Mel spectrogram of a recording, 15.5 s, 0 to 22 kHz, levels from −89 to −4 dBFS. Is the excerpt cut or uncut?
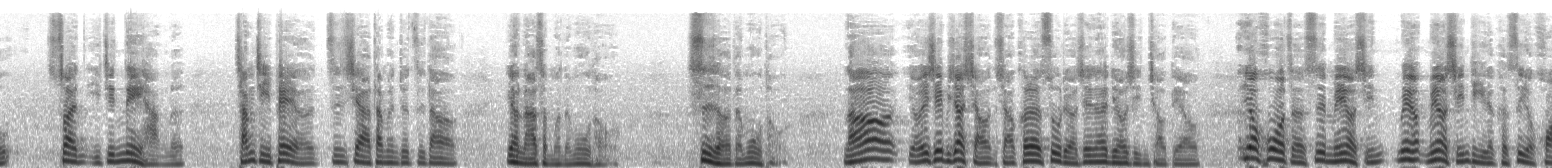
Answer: uncut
